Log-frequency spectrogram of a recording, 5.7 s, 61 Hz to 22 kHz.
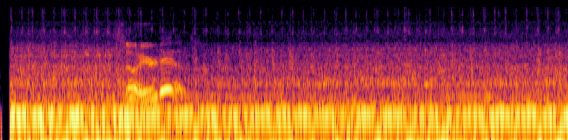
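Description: An Allis Chalmers WD-45 tractor engine running loud and close with a steady, uneven chug from a missing valve, while someone speaks briefly near the start.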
